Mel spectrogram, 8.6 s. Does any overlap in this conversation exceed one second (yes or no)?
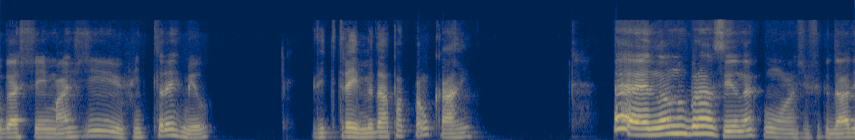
no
